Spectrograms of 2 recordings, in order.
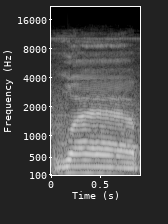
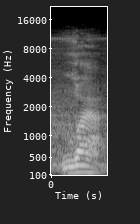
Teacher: The vowel before the voiced consonant will be longer than the vowel before the voiceless consonant.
